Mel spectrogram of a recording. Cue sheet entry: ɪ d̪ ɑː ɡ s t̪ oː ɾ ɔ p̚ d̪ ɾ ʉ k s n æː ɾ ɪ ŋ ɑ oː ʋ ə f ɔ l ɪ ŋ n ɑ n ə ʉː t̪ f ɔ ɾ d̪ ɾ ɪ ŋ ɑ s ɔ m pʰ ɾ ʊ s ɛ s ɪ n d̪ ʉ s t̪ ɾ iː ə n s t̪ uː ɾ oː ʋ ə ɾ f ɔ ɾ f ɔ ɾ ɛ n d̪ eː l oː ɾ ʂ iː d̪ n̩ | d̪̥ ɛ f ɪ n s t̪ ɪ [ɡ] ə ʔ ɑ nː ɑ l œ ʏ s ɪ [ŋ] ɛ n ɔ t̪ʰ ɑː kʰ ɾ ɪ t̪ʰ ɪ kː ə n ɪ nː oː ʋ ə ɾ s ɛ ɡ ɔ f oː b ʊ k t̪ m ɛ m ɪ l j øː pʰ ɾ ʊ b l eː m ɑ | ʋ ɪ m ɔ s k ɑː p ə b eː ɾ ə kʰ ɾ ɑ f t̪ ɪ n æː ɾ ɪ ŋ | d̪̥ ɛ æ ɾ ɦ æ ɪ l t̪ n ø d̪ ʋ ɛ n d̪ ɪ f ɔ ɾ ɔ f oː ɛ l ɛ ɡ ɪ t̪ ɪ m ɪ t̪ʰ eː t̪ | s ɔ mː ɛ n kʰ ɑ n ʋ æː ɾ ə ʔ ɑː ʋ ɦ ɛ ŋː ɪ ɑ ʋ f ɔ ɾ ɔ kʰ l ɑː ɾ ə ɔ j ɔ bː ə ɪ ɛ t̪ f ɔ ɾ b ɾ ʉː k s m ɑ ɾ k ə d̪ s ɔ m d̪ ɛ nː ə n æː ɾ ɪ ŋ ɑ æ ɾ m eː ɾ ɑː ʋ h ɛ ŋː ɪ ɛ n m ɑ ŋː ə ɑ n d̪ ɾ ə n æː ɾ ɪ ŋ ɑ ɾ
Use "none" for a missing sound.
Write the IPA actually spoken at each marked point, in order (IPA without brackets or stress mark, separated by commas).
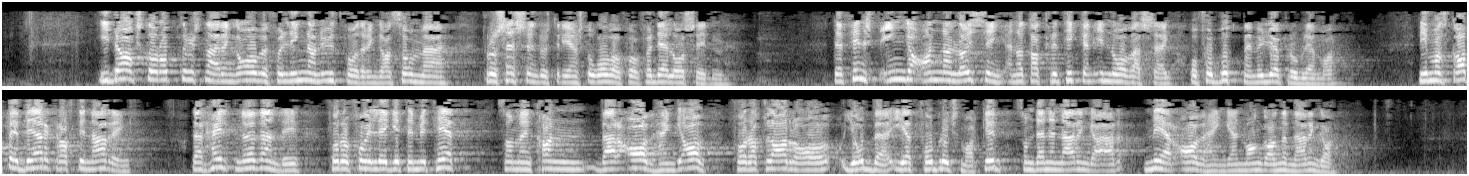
ŋ, ŋ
